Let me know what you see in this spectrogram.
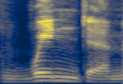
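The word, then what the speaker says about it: Wymondham: And all I could find was something on this local apparently pronounced Windham and Hattle and Mercury that were reporting on it.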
